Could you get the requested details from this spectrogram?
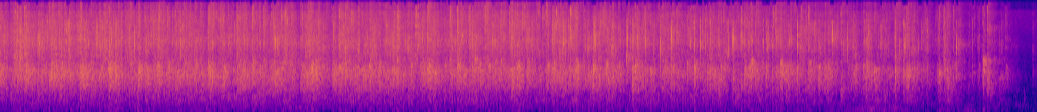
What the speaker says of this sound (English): do you want to give Helen a massive round of applause for that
